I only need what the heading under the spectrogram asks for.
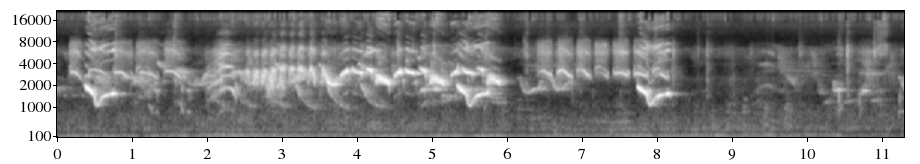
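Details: A kept hwamei sings with a wild forest voice: a burst of dense, jumbled warbling, then a chain of sharp, down-swooping whistled phrases and a short rapid trill, ending in a single loud falling whistle.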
